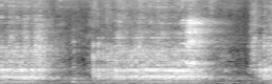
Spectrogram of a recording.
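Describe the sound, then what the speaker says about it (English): A seal at a seal show barks on command, several loud, rough, growling barks close by, coming in bursts with short pauses between them. "So if I ask Omar to bark"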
